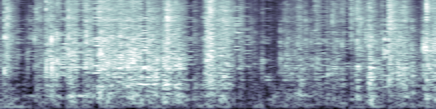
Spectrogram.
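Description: Paper gift wrap crinkling and tearing as a small wrapped package is unwrapped by hand: a dense, continuous run of crackles and rustles.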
